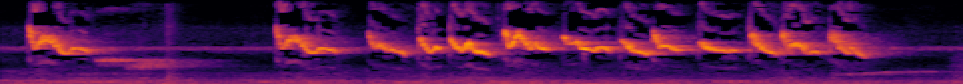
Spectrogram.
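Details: Caged decoy Japanese white-eye singing the moderate 'líu' style meant to stir wild birds into singing: rapid bursts of high, thin, down-slurred chirps run together in twittering strings, with a faint steady high tone behind.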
